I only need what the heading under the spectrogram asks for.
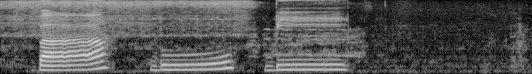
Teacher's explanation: ये तीनों जो हरूफ हैं ये खींचे जाएंगे एक अलिफ़ के बराबर, यानी 2 हरकत के बराबर इन्हें खींचना है। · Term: मद्दा खींचना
